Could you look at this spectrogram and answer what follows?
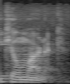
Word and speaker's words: Kilmarnock: If my New England background it lends anything to experience, then you gotta just kind of roll through the syllables. Just keep going with it. And it should be Kilmarnock.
